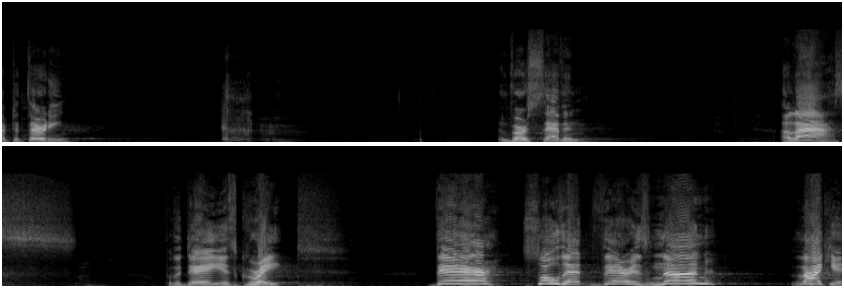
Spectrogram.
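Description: An elderly man preaches with fervour through a microphone, in bursts with pauses.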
